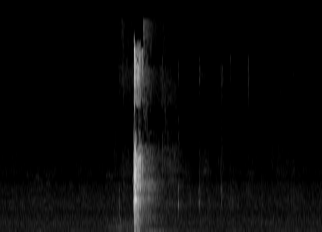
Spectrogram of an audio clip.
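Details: Silver, a ferret, coughing for a few days and worse today despite ferret lax; it started after he was picked up from a nightmare. He was later diagnosed with a severe respiratory infection and a rare autoimmune disorder. A single brief, sharp, explosive hack: hacking cough.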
